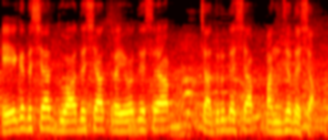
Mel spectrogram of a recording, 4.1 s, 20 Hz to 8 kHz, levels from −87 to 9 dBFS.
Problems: none marked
